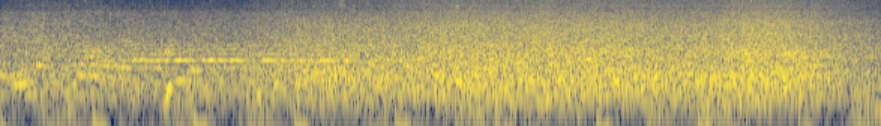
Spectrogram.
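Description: Steady rushing of sea water, like small waves washing near the shore, growing louder through the second half.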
